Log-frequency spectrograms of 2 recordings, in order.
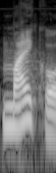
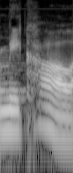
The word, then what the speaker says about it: Michal: scripture reading as well in Michael or Michal I've heard her name pronounced both ways but we read that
